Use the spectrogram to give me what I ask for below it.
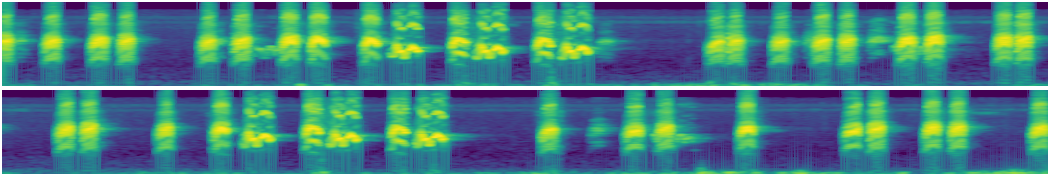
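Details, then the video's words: Sooty-headed bulbul in full, lively song aimed at a rival. It gives rapid clusters of short sharp notes and rolling warbled phrases in an irregular, busy rhythm with brief pauses. "Suara Burung Kutilang Gacor Menekan Lawan Terbaik || Burung Kutilang Lain Emosi Dan Ikut Gacor"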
